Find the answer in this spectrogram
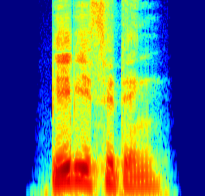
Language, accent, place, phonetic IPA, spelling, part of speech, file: German, Germany, Berlin, [ˈbeːbizɪtɪŋ], Babysitting, noun, De-Babysitting.ogg
- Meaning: babysitting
